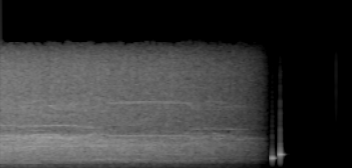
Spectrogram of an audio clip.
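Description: A game victory jingle plays loudly and fades out.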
